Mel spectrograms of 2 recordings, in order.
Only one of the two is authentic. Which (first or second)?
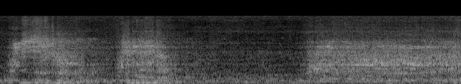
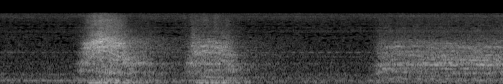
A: second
